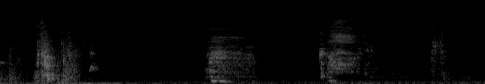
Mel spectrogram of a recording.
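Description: household object, door being opened

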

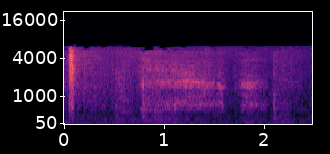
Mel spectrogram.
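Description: household object, match being struck

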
